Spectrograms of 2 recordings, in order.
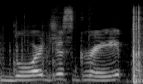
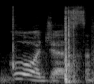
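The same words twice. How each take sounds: First: "Gorgeous" slowly drawn out with a rising lilt. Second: "Gorgeous" stretched and lingered on, falling at the end; savoring gorgeous. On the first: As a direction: savor "Gorgeous Grape", stretching every syllable. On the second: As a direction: linger on "Gorgeous" and let it settle down. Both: Shown as a demonstration. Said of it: "You just have to say it like that".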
